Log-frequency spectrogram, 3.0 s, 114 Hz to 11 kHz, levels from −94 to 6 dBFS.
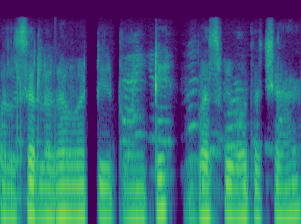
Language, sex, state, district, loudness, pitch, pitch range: Hindi, male, Bihar, Muzaffarpur, -22 LUFS, 120 Hz, 120-125 Hz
